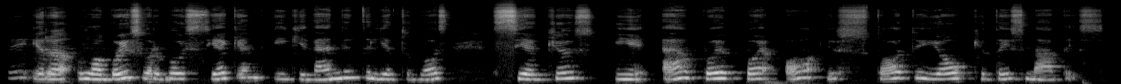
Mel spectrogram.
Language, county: Lithuanian, Kaunas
